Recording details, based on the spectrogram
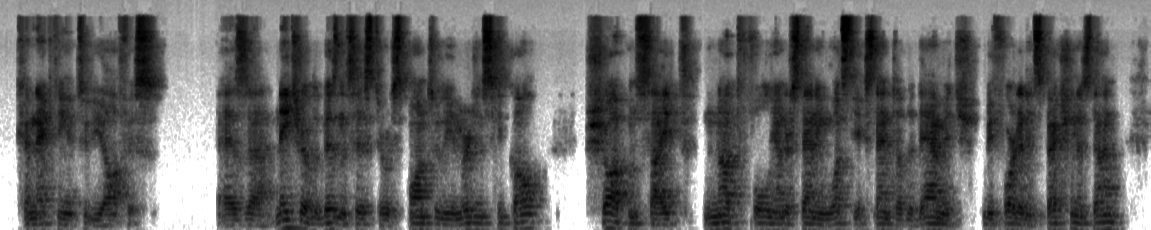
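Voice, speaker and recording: A man's fairly low, monotone, flat voice at a very fast pace, with audible room echo. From Croatia. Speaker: tech company founder. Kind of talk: interview.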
